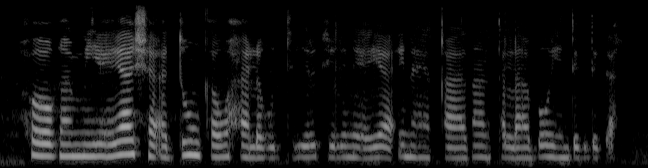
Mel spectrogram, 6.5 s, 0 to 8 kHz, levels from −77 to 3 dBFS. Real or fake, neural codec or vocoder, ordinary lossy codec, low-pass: fake; vocoder, 22.05 kHz, 80 mel bands, Vocos; none; 7.2 kHz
